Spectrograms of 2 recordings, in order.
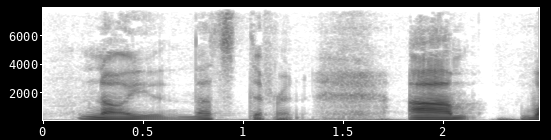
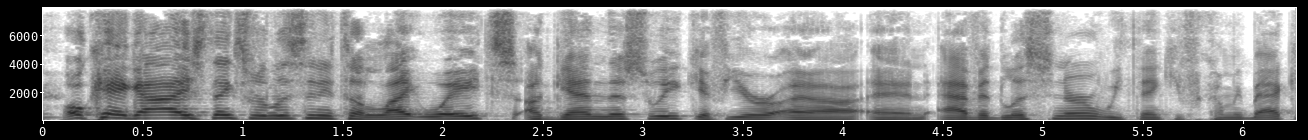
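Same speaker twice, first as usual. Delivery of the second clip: podcast outro; 3 semitones higher, 4 dB louder than usual. Acted.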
